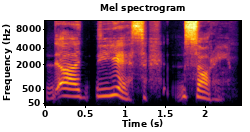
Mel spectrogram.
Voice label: Female Draenei Sorry

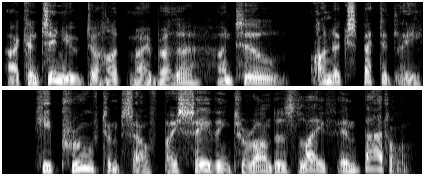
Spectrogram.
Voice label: Male Night Elf; Malfurion

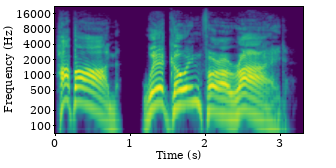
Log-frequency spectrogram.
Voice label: Male Blood Elf Play

